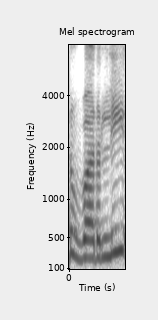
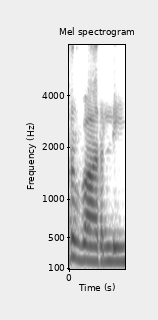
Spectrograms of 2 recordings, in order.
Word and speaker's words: Warli: Kaustup, it is pronounced in both the ways, either Warli or Warli.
